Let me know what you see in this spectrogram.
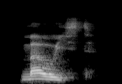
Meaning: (adjective) Maoist
- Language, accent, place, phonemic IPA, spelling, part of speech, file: French, France, Lyon, /ma.ɔ.ist/, maoïste, adjective / noun, LL-Q150 (fra)-maoïste.wav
